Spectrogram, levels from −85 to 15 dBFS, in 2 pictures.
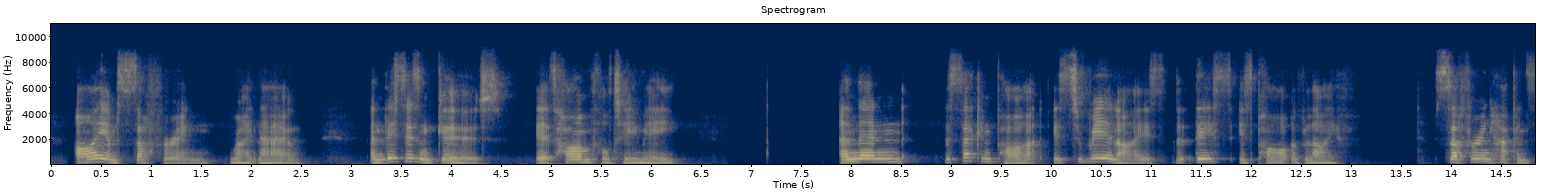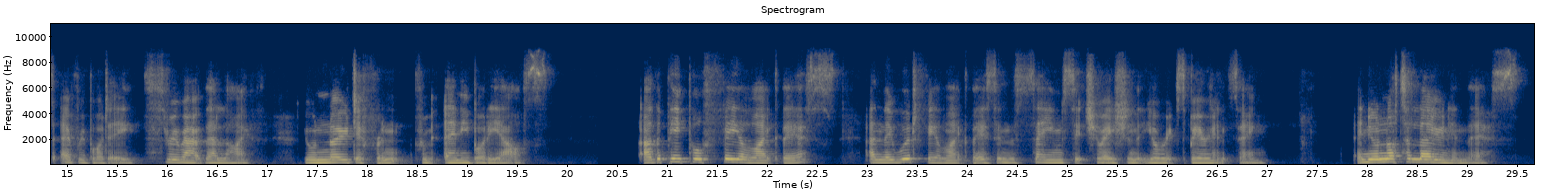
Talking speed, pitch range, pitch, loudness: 130 wpm, 170-230 Hz, 195 Hz, -21 LUFS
